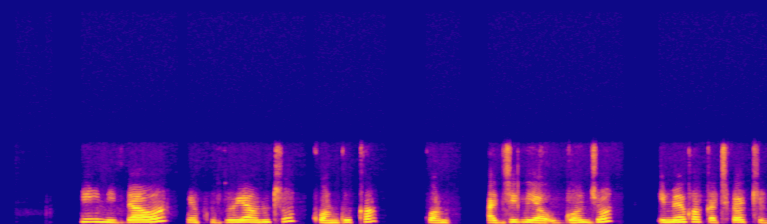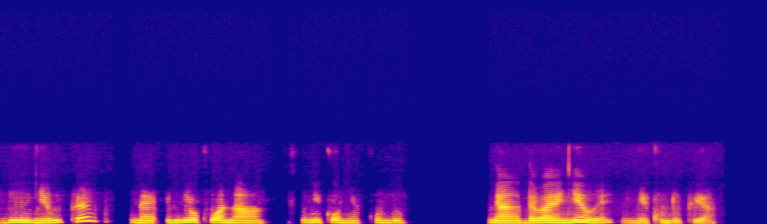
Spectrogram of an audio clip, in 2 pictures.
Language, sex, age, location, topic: Swahili, female, 18-24, Kisumu, health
